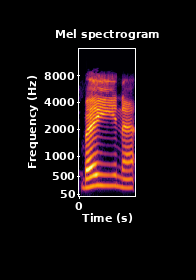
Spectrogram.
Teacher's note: nunnya nggak boleh panjang ibu. Nun fathah tidak ada alif di depannya.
